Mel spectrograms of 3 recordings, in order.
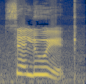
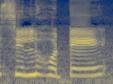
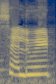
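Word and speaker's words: silhouette: अब इसका एक सिनोनिम ऐसा है जो बहुत ही डिफ़िकल्ट है, जिसे हम प्रोनाउंस करते हैं सेलुएट। इसे सिल होटे ऐसा कुछ भी प्रोनाउंस नहीं करना है, ये सेलुएट होता है, जिसका मतलब होता है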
